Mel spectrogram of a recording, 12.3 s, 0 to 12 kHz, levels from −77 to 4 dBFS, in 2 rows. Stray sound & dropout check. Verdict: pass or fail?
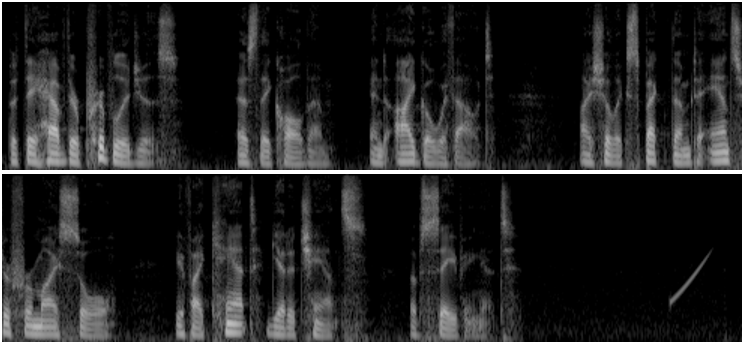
fail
